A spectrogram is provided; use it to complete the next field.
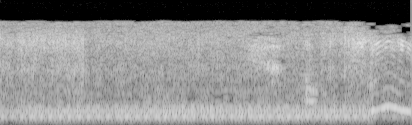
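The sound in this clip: A car engine drones steadily as the car is driven fast in a radio drama. The hum is loud and even throughout, with no clear gear changes.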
